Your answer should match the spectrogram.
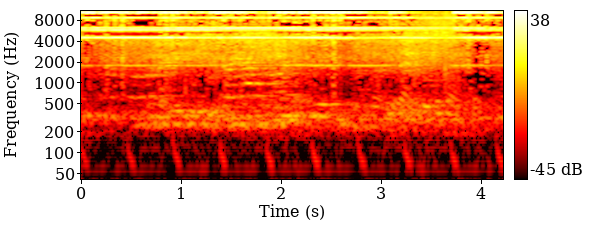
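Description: A small hand bell, the one Italian prime ministers use to mark the start of government meetings, rings steadily for several seconds at the handover ceremony where Giorgia Meloni became prime minister of Italy. It makes a bright, high, continuous jingling over a low murmur of people talking and some clatter.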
